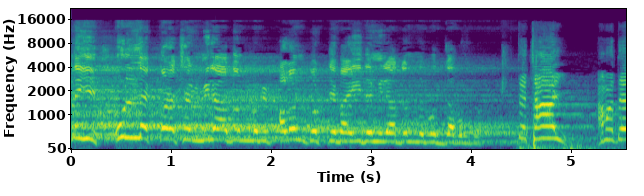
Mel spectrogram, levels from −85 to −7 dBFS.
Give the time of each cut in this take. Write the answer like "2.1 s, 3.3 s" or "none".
4.5 s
